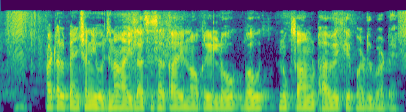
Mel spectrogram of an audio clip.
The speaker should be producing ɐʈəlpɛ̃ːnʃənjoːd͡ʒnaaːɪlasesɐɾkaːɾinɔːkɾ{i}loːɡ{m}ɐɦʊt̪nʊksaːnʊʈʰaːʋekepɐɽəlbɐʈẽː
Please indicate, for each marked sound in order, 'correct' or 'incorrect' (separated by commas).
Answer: correct, incorrect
